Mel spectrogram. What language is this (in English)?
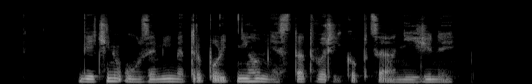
Czech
